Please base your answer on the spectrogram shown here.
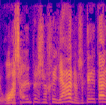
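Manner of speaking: high-pitched, thrilled burst of excitement. Recalling when they thought the character was about to come out, the speaker reenacts their excitement. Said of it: "estaba muy emocionado".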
